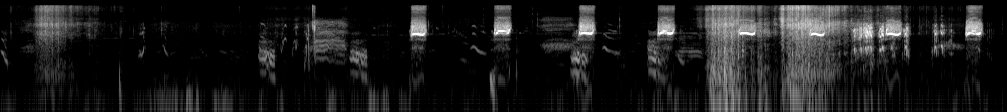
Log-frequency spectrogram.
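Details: Female francolin calling: after soft scattered notes, sharp high piercing notes repeat about every three-quarters of a second, with a loud burst of broadband noise partway through.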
